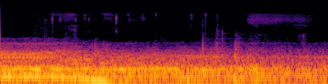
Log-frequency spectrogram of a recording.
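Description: Low, steady engine rumble from a vehicle running at low speed, easing off a little after about a second and a half, with a few light clicks and knocks and a short hiss shortly before the end.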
